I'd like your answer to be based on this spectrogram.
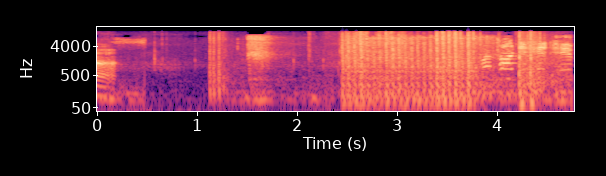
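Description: Bursts of automatic and single gunfire from a PS4 first-person shooter game, loud and dense, coming in several volleys with short gaps, the heaviest sustained stretch in the second half, mixed with game sounds and some talk.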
